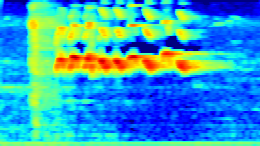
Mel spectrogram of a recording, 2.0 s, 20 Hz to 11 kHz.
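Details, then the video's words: Sumatran leafbird from Sumatra, a yellow-headed green leafbird, delivering a brief warbled phrase of quick wavering whistled notes that trail off after about a second, with a faint low hum beneath. "Suara Cucak Hijau Kepala Kuning Em0si"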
